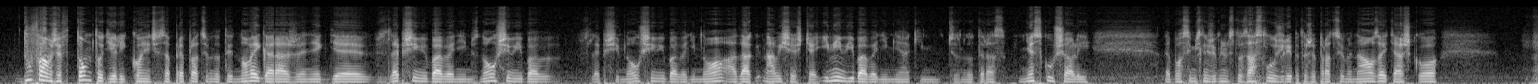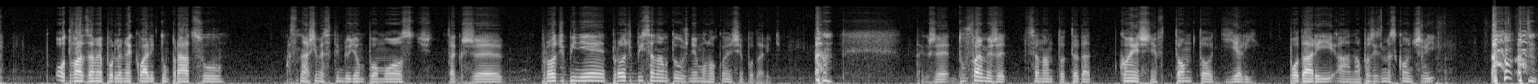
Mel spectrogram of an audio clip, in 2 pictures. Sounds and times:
Speech: 0:00.2 - 0:11.0, 0:11.6 - 0:14.4, 0:15.9 - 0:23.8, 0:24.5 - 0:29.9.

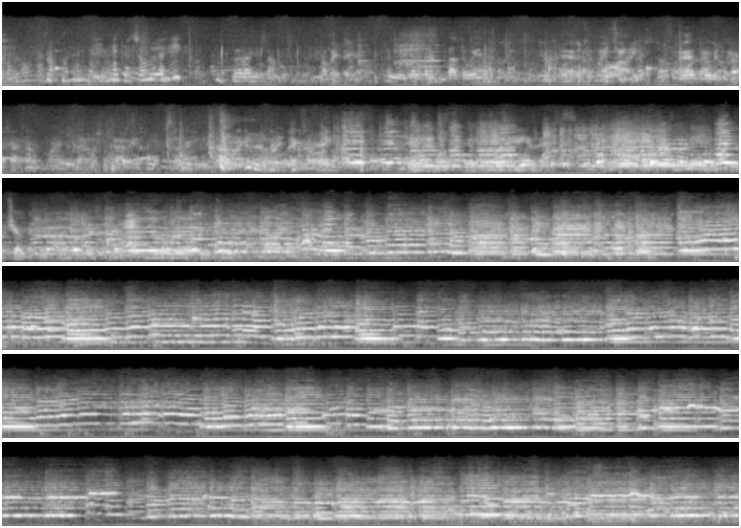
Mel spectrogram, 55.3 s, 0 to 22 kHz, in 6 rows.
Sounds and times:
Bowed string instrument: 0:00.0 - 0:55.2.

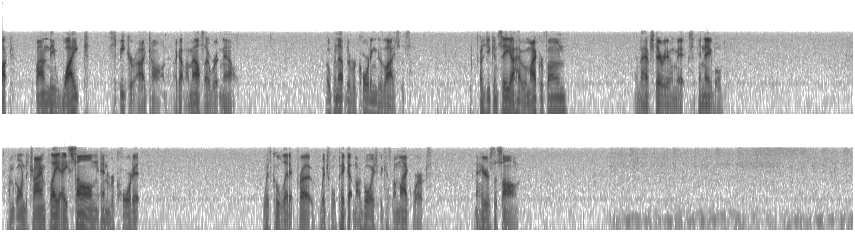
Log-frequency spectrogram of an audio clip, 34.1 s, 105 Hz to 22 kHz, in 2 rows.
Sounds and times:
Speech: 0:00.0 - 0:04.8, 0:06.4 - 0:08.2, 0:09.5 - 0:11.4, 0:12.6 - 0:14.5, 0:17.1 - 0:19.8, 0:22.2 - 0:25.7, 0:26.4 - 0:27.4.

